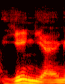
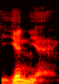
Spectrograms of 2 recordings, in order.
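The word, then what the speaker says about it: yin yang: most people don't understand it's not yinyang it's yinyang oh well they spell it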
